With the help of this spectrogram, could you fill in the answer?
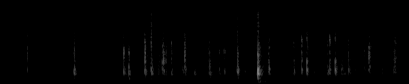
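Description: Both hands type continuously with the fingertips on a plastic mechanical keyboard with round keycaps, tapping the keys. About 18 short, quiet, dry clicks come in an uneven rhythm, centered around 500 Hz with bright edges and almost no low end.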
